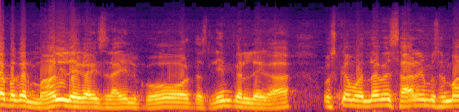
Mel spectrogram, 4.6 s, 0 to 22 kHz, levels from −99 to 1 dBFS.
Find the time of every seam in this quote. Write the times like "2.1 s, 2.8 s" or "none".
none

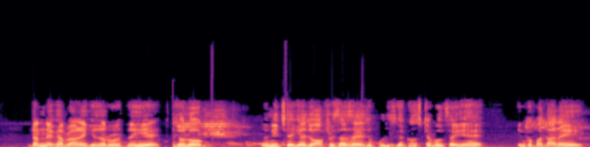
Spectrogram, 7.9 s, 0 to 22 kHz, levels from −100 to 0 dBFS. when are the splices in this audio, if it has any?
2.3 s

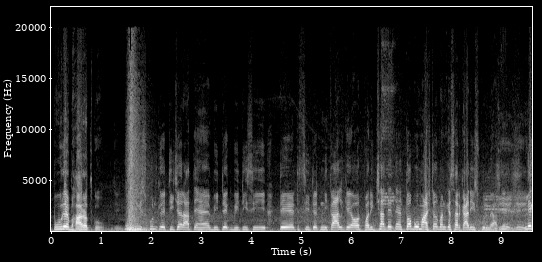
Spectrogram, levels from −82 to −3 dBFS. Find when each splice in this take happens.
1.7 s

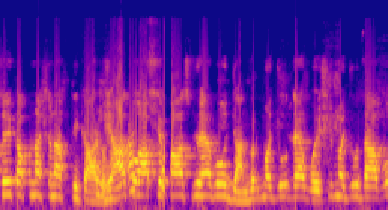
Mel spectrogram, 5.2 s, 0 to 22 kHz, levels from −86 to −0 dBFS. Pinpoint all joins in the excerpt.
1.4 s

